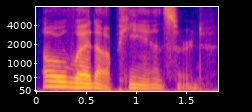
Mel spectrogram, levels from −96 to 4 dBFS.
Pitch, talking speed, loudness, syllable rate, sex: 140 Hz, 165 wpm, -16 LUFS, 4.5 syllables/s, female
